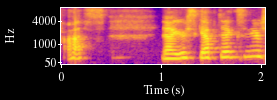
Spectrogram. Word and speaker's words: Haas: So things like Haas avocados in California, Haas was the spelling a lot of us, we even pronounce it Haas. but now it's only ever been has.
